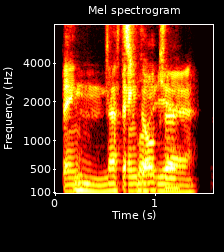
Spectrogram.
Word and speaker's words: Bangalter: Bangalter.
